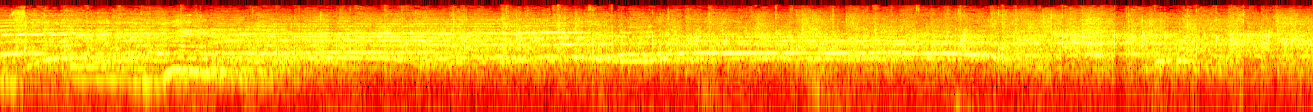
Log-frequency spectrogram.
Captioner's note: audience applauding and cheering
